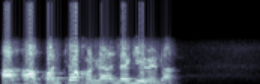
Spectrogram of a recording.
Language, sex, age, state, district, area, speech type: Sindhi, male, 60+, Madhya Pradesh, Indore, urban, conversation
